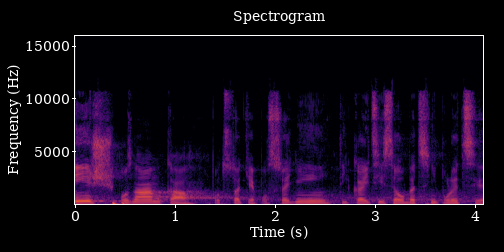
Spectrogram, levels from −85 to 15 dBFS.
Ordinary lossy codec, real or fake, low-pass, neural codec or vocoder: Opus, 32 kbps; real; 10.8 kHz; none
